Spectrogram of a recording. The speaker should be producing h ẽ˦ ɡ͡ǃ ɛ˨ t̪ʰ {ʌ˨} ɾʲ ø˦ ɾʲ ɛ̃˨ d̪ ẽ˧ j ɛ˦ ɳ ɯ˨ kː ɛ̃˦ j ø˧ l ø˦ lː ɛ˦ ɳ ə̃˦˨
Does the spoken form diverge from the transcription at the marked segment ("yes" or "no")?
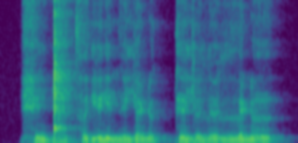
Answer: yes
